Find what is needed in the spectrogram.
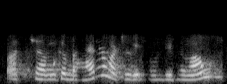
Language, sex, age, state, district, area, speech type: Sindhi, female, 30-45, Madhya Pradesh, Katni, rural, conversation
